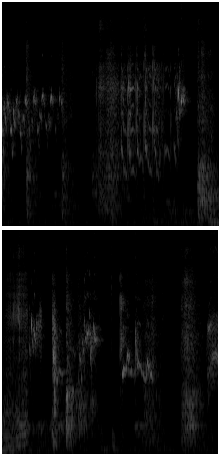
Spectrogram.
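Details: Budgerigar warbling in a busy stream of raspy, buzzy syllables mixed with sharp squeaks and clicks, with a few brief gaps between bursts.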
